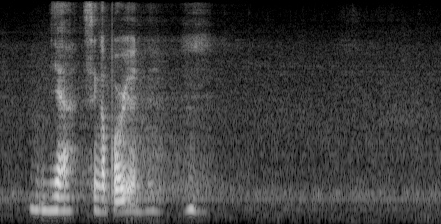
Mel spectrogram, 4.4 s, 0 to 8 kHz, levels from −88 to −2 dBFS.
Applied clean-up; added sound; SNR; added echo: none; none; none; none.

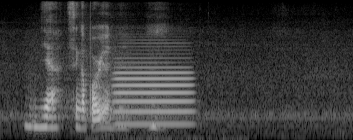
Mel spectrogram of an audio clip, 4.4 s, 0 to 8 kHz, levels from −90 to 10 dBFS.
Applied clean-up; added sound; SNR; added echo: none; Wind instrument, woodwind instrument; -2 dB; none.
